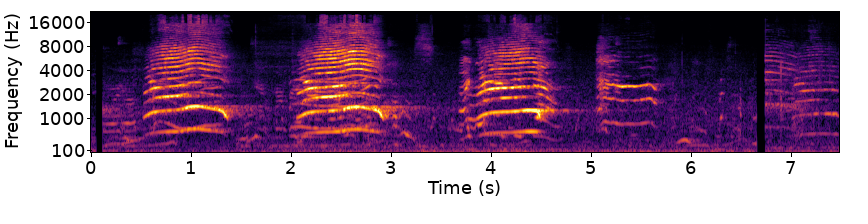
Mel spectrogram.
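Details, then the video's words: Peacocks at the Maine Wildlife Park, in an enclosure near the backyard bird exhibit, give three loud, nasal, wailing calls, each about a second long and about a second and a half apart, then fainter calls; soft background murmur. "Backyard bird exhibit. Come up next. You can hear the peacocks."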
